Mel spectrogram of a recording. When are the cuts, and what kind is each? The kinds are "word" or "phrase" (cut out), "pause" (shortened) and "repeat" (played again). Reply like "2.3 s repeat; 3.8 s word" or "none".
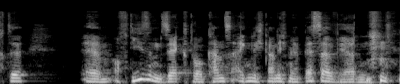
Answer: none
